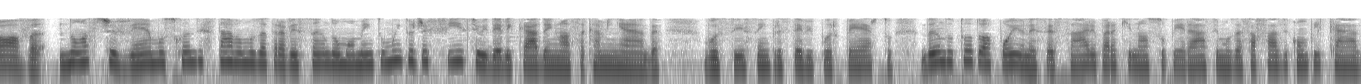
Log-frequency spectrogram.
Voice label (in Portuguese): Amizade amigo duas vozes, Só Voz; Telemensagens; masc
